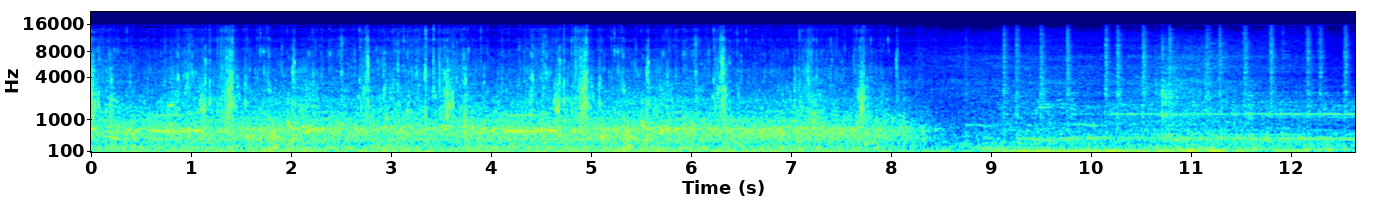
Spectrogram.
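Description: Harbour water ambience around small boats: water lapping and splashing against hulls, with scattered knocks and distant voices calling. About eight seconds in it gives way to a low steady rumble.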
